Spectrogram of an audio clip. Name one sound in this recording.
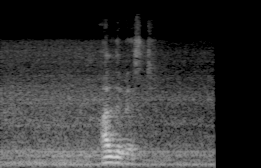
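A middle-aged man speaks close to the microphone.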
